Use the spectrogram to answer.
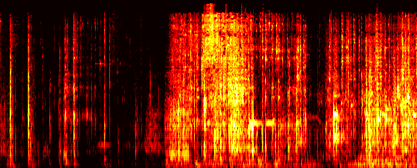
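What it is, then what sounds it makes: Slate fragments with a glassy clink. Loose slate pieces in an old slate quarry scree knock and clink together, underfoot or by hand. Sharp, scattered clinks come first, then a dense, bright jostling clatter with a glassy ring. The slate sounds like glass.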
